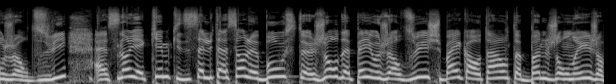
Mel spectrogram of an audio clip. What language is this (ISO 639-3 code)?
fra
